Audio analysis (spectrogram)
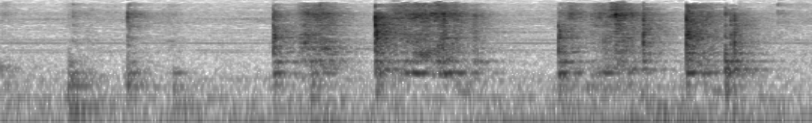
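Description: Bitter gourds being scraped with a knife to remove the rough outer skin, giving close, rasping scrapes in short bursts of varying length, several in quick succession with brief pauses between.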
